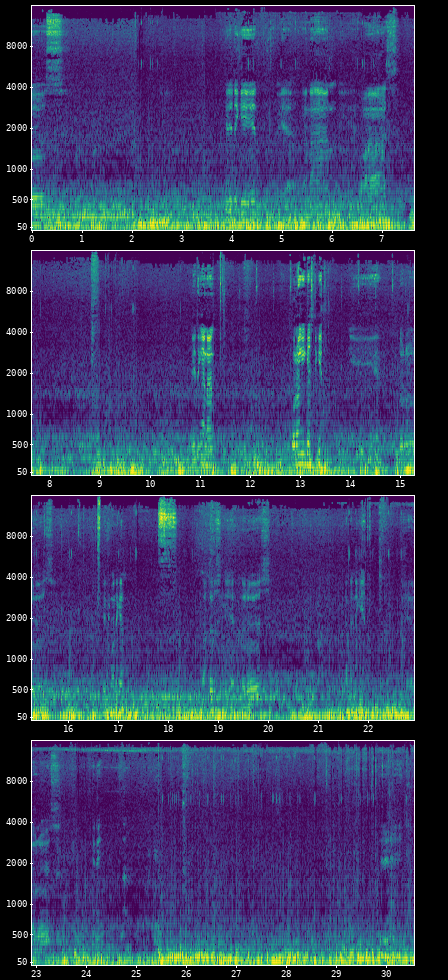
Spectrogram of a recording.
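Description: Steady engine and road rumble of a moving car, heard from inside the cabin, with indistinct voices breaking in now and then.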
